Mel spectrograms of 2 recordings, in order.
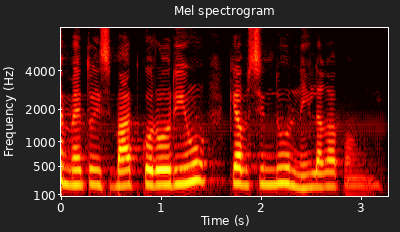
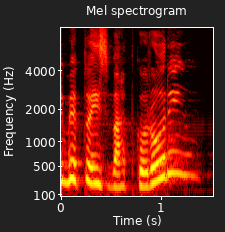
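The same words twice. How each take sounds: First: Lightly voiced widow, fast and brisk; a hint of a vain widow, quick; mock widow lament. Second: Higher-pitched, fast mock wail; hammed-up whiny widow; mock whining widow. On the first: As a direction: rattle off her real grief, half-mocking. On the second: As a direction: whine it like a vain widow. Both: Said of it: "खैराती की माँ ने मुंह ऊपर किया और कहते".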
